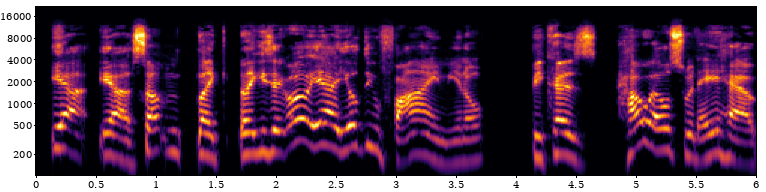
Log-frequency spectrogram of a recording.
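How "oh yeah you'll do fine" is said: high, sarcastic, insincere tone. Acting out what the prophet Micaiah may have told the king: imitating Micaiah sarcastically. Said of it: "kinda sarcastic".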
